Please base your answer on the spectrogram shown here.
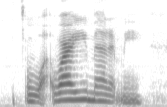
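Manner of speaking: ordinary delivery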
